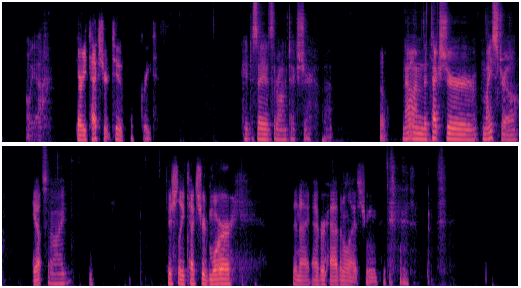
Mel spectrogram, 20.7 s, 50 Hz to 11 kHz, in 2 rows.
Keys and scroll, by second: 4.2 space, 6.4 l, 7.3 |, 9.6 space, 13.5 space, 15.3 shift+g, 20.2 r.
